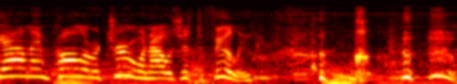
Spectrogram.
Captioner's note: snort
